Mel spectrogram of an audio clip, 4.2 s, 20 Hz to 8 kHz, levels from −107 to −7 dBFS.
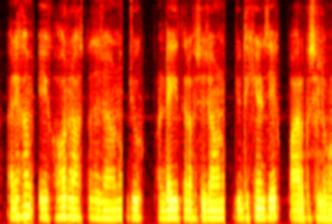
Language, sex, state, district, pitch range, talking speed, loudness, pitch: Hindi, male, Uttarakhand, Tehri Garhwal, 105-115 Hz, 290 wpm, -20 LUFS, 110 Hz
